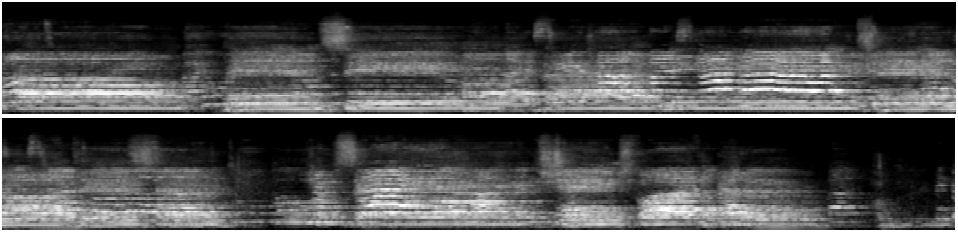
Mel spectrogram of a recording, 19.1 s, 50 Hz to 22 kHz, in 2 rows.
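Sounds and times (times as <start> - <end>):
a cappella group singing harmony: 0.0 - 19.0.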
